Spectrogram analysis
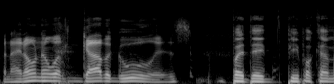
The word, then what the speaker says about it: gabagool: Ooh, it's gabagool is the Sicilian pronunciation for the spicy deli ham capicola.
